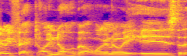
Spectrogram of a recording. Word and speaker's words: Whanganui: uh here in wanganui the local ewe don't pronounce the whs with an F sound so although it's w h wanganui it's still wah wanganui not whanganui so there you go that's about the only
